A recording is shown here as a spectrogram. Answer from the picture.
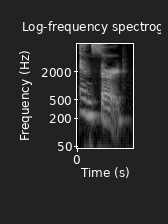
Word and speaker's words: answered: quer dizer responder e repare que a letra w é muda então a gente não fala and nem Ed né no passado aqui esse e final também é mudo tá então a gente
